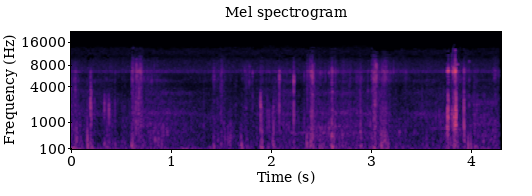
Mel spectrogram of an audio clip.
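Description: Footsteps on a loose creek gravel bar: an irregular run of crunches and clicks, with one sharper clack near the end.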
